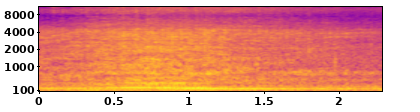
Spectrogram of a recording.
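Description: A motor vehicle passing by: its engine noise swells to a peak about a second in and then fades, its hum dropping slightly in pitch as it goes past.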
